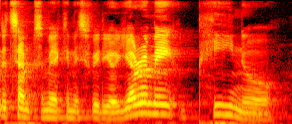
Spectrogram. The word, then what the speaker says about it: Yeremy Pino: Yeremy Pino. I always want to say Pinos.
